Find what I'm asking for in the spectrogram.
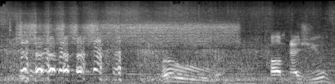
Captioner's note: water spraying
